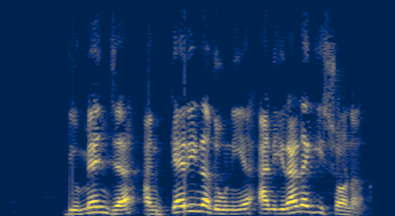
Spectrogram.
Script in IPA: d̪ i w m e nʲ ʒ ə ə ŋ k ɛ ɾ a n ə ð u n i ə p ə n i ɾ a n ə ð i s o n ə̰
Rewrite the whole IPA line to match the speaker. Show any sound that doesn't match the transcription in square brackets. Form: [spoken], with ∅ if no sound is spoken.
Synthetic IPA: d̪ i w m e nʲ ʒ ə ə ŋ k ɛ ɾ [i] n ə ð u n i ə [ʔ] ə n i ɾ a n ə [ɣ] i s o n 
